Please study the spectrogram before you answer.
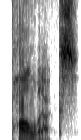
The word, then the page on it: pollex: American English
